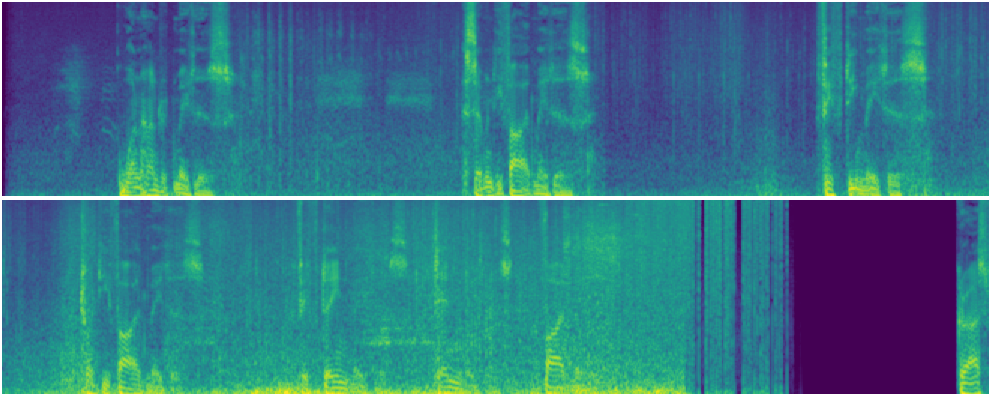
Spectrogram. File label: RADIO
